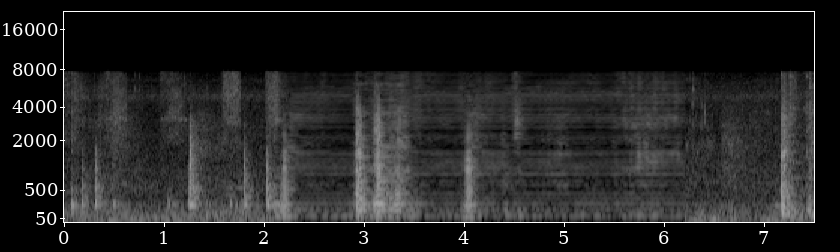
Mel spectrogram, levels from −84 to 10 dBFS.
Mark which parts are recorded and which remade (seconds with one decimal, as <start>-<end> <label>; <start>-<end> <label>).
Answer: 0.0-2.1 recorded; 2.1-6.2 remade; 6.2-7.5 recorded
